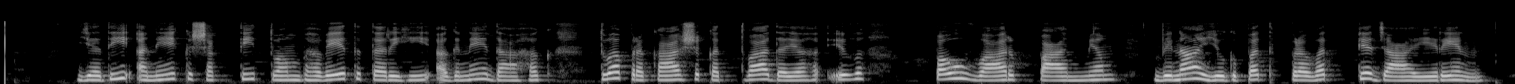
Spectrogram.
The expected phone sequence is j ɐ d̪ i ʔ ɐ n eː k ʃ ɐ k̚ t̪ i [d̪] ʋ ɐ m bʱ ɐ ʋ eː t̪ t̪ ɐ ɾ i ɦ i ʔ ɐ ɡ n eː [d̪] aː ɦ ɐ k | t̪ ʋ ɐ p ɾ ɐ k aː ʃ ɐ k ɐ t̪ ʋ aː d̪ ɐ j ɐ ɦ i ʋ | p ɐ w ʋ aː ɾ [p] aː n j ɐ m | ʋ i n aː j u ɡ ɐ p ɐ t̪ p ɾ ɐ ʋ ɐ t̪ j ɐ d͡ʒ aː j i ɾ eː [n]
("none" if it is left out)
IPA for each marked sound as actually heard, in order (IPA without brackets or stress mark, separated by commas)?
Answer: t̪, d̪, p, n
